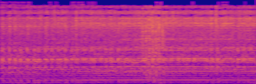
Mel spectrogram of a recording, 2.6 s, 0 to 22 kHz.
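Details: Yamaha BW80 barn-find ATV, small two-stroke, after carb cleaning: fast, steady buzzing idle with a constant tone; owner suspects it is idling too high, not confirmed. Clutch later found slipping.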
